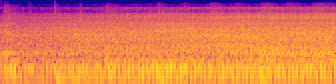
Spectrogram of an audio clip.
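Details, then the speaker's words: EF Honda Civic engine idling after a drive, with a timing belt that kept loosening, checked after the fix: owner thinks the bolt was too long. Smooth even idle, no belt slap, belt looks tight; cooling fans not kicking on but not overheating. "It looks tight to me. I don't see any problems at all other than the fans not kicking on for some reason."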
